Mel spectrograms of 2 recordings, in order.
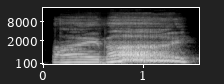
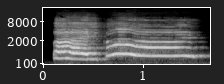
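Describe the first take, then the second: First: It is said in a deep gruff voice. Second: It is said in a middle-pitched voice.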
